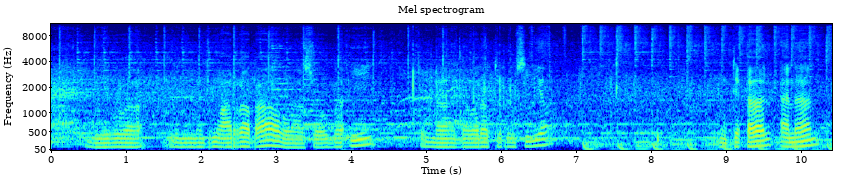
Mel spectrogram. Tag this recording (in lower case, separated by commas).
music, speech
